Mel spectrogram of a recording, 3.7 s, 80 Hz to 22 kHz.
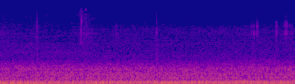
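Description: A 1953 Buick Skylark pulling away in drive, its engine a faint, smooth low rumble with steady road noise and no talking.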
